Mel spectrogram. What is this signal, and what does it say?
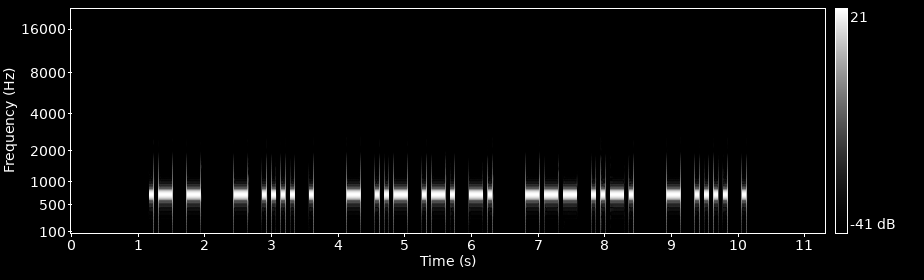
Morse code, heard as a keyed tone, about 17 wpm, 700 Hz. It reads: AT THE TURN OF THE
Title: Sets of 5 Words 17wpm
